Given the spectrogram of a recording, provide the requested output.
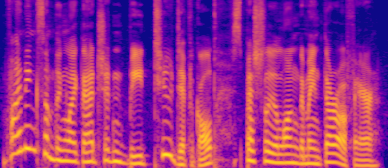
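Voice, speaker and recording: Man voicing a lighter-pitched, earnest scholar stallion. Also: wildly swooping pitch, fast, no room sound. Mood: calm. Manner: polite, matter-of-fact. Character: earnest, calm, scholarly male pony. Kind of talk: audiobook character voice.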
